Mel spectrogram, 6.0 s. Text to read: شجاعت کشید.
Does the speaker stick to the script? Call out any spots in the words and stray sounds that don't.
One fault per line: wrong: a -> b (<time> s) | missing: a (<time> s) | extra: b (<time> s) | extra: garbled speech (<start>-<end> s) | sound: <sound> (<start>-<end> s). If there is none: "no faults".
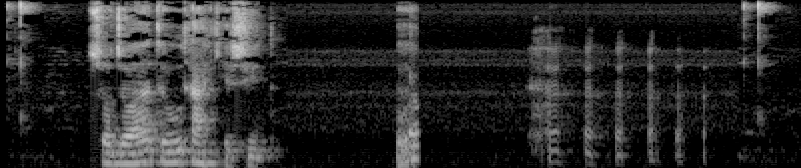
extra: او ته (1.2 s)
sound: laugh (3.0-3.1 s)
sound: laugh (3.9-5.3 s)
